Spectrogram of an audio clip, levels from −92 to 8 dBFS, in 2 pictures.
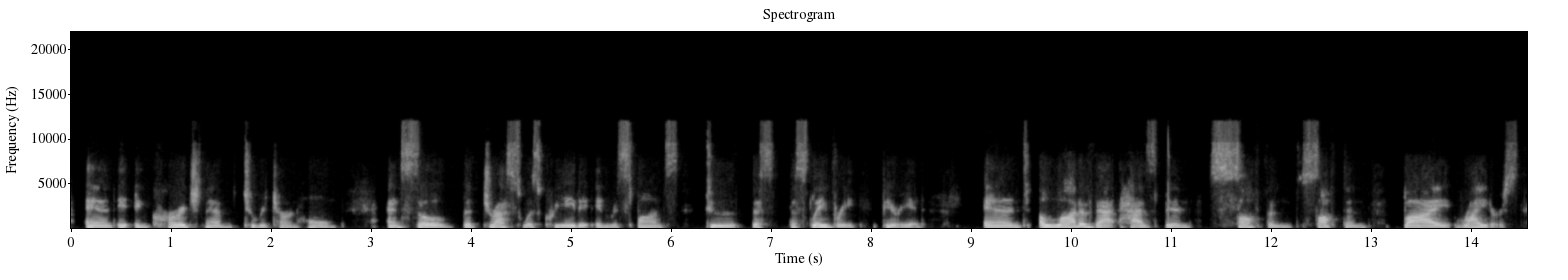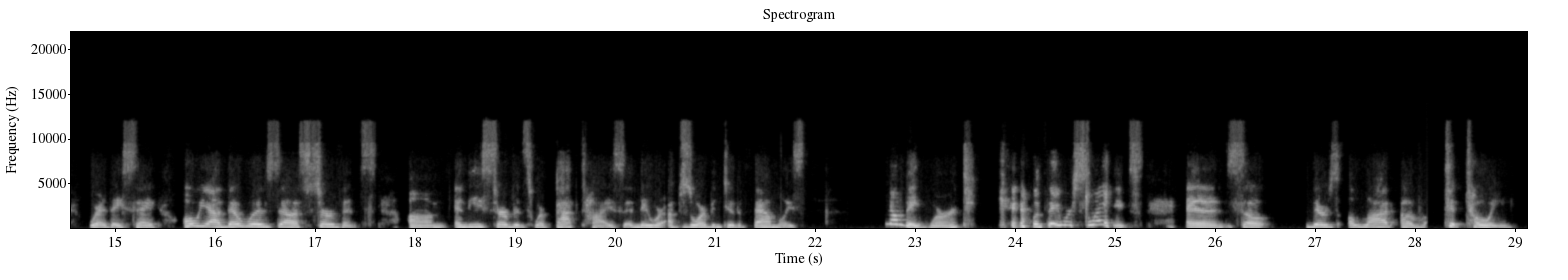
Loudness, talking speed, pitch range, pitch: -19 LUFS, 135 wpm, 175-225 Hz, 195 Hz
